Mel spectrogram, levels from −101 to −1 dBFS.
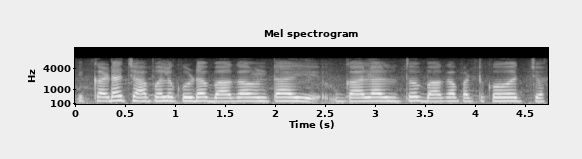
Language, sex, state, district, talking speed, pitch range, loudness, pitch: Telugu, female, Andhra Pradesh, Sri Satya Sai, 100 wpm, 230-245 Hz, -13 LUFS, 240 Hz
